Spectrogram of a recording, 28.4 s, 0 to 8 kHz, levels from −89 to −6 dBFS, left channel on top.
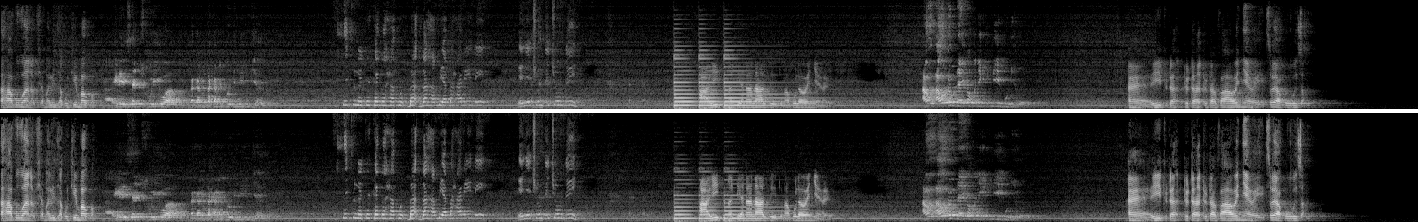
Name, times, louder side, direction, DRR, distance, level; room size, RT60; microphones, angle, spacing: voice 1, 0.0-1.9 14.0-16.7 22.5-26.1, right 5 dB, 85° right, 0.7 m, -27 dB
voice 2, 1.1-1.6 2.1-7.5 9.7-15.4 15.8-22.7, left 1 dB, 50° left, 6.8 m, -35 dB
voice 3, 6.7-9.7 10.3-11.5, right 2 dB, 15° right, 0.5 m, -31 dB
Piano, 13.5-16.2, left 2 dB, 80° left, 1.1 m, -27 dB
27.0 x 12.0 x 3.9 m
head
